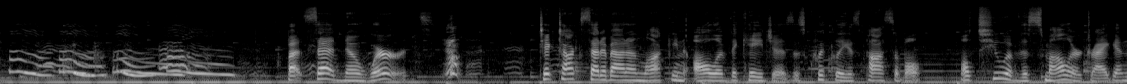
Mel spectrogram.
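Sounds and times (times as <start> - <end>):
dogs whining in locked cages: 0.0 - 3.3, 4.4 - 5.4
speech: 2.9 - 4.4, 5.4 - 11.2.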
